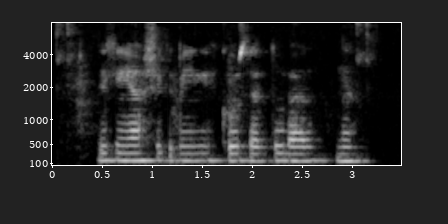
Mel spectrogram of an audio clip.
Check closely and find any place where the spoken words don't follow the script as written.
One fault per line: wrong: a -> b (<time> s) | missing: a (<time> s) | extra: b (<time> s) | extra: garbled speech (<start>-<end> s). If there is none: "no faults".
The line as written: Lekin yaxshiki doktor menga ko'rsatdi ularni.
missing: doktor (1.2 s)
